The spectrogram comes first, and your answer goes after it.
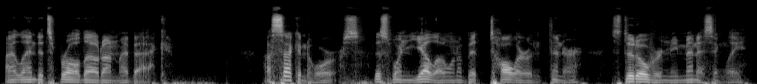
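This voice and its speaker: A man's voice: deep voice, moderate pace, a bit bright, no echo. A man reading his own first-person fan fiction in a wry, conversational way. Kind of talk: first-person story narration.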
